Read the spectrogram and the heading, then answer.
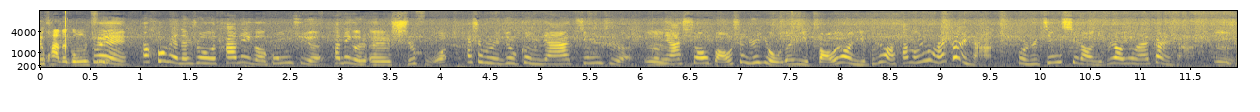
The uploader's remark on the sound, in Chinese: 录制于北京动物园的一期考古科普节目。录制时我们面对着亚洲象，有着极其自然喧嚣的环境音，你能听见飞来飞去的乌鸦叫，和跑来跑去的尖叫小朋友。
